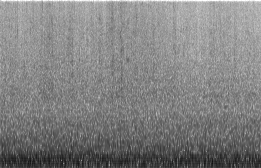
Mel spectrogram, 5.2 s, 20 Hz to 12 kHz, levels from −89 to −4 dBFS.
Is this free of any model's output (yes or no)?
yes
